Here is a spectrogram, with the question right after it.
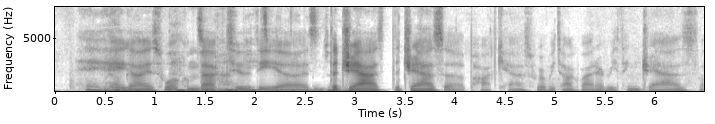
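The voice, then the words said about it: Flat monotone delivery. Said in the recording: “like just at this monotone tone”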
